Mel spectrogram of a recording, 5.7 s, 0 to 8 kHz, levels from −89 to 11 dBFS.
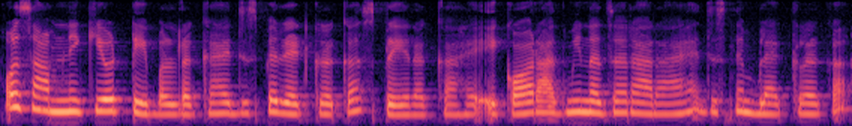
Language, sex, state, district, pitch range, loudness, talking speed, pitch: Hindi, female, Delhi, New Delhi, 200-235 Hz, -17 LUFS, 275 wpm, 215 Hz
